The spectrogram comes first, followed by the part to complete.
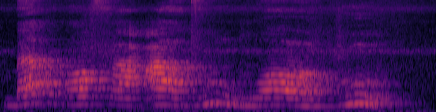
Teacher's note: Jadi lamnya diidghamkan ke huruf ra itu secara sempurna. Makanya di sini ada tasydid.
